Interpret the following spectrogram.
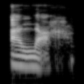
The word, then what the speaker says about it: alhaja: han hecho así no alhaja a ver al No no es cierto a solita se pronuncia y luego la ahí está alhaja exorbitante A ver exorbitante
